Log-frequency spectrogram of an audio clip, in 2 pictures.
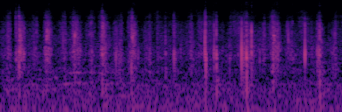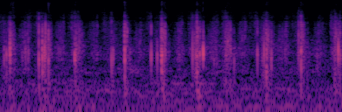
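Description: Fingernails scratch along the front pocket opening and stitching of worn black denim high-waist shorts. The result is a quiet, rapid series of short, dry scratching strokes with a rough, bright texture over a steady low hum.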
